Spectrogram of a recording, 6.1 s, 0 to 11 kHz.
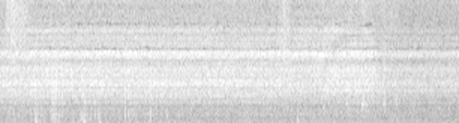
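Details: Fender Deluxe Reverb reissue amplifier, volume from 2 to cranked: hiss and low hum with a few faint, irregular crackling pops, intermittent and unaffected by the volume setting.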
